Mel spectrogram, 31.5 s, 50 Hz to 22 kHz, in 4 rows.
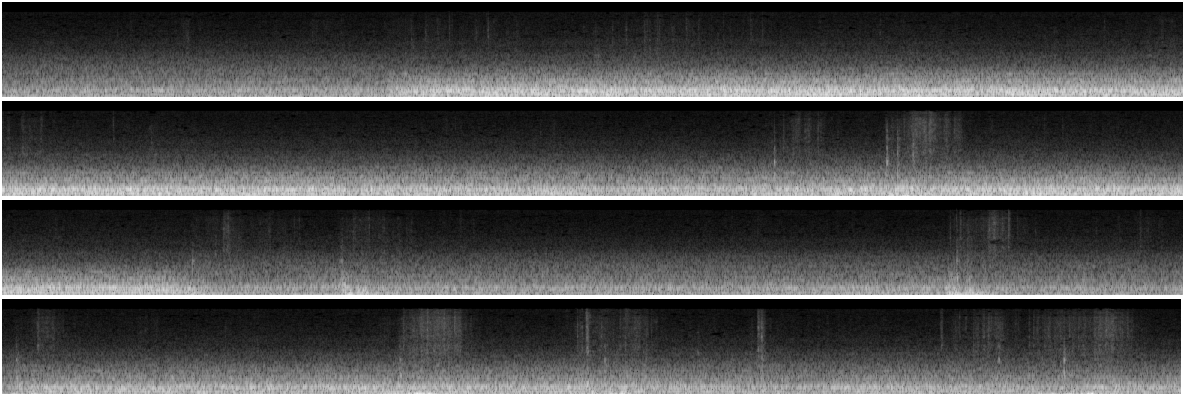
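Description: Steady tyre and road noise of a Lexus RX 450h cruising on an expressway, heard inside the cabin. It grows louder a couple of seconds in, eases off about halfway through, and rises again later, with a few short clicks along the way.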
